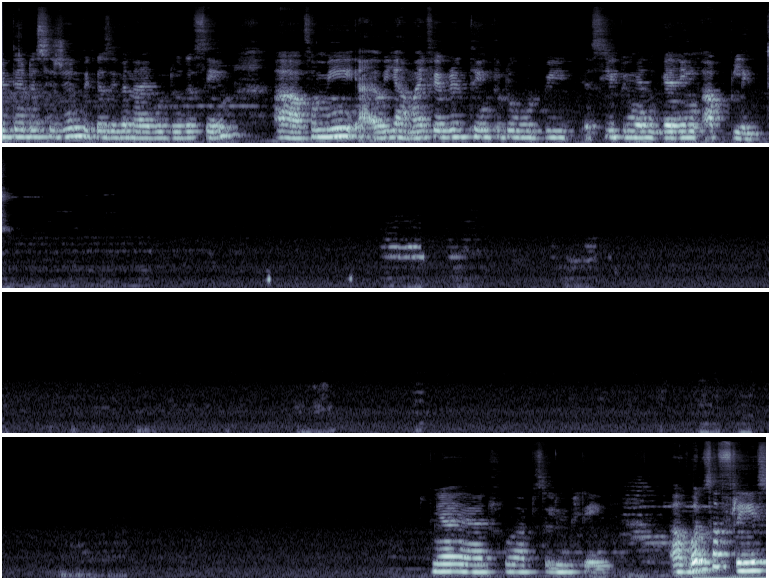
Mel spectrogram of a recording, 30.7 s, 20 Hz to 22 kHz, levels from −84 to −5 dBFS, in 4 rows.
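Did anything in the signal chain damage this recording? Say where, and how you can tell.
Yes, a DC step at the converter or analogue input: at 29.92 s the waveform's zero line jumps by about -34 dBFS and holds there to the end of the clip. The sudden offset shift is heard as a low thump while the speech continues unchanged.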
